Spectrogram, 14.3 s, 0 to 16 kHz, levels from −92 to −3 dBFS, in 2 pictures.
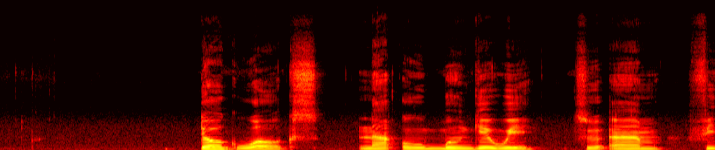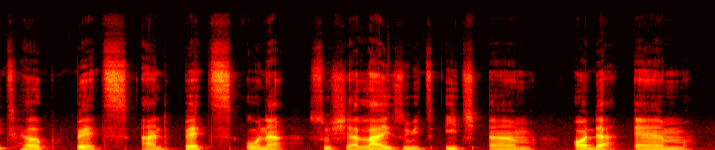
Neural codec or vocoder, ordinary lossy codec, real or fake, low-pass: none; AAC, 96 kbps; real; 14.4 kHz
